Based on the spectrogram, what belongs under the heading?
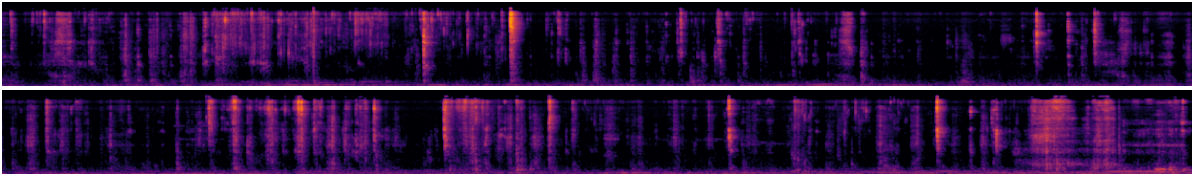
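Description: Close-miked chewing of fried tilapia and eggplant salad eaten by hand, with moist mouth sounds and scattered short sharp clicks, the loudest about six seconds in.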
